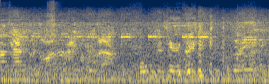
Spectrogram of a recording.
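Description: Steady low rumble of passing motorbike traffic, with people's voices calling out over it.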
